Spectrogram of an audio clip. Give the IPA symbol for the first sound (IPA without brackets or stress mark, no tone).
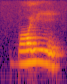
b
